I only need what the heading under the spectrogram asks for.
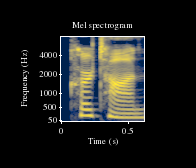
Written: Chertan

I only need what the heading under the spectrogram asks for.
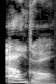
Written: Algol

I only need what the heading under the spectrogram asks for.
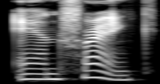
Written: Annefrank

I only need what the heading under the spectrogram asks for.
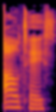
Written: Altais

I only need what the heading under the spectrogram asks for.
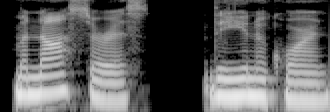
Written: Monoceros

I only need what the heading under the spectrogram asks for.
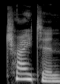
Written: Triton

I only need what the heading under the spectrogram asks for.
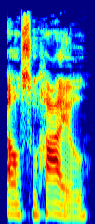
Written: Al Suhail

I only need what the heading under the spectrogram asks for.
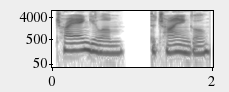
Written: Triangulum

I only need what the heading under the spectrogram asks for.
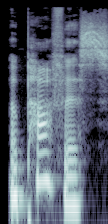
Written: Apophis

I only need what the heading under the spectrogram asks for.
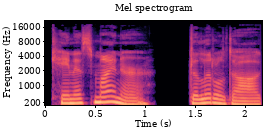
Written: Canis Minor

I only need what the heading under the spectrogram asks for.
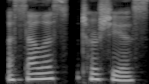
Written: Aselleus Tertius

